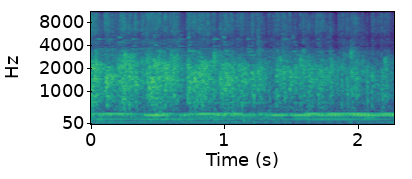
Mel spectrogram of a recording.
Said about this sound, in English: Yeah, thank you. Let's clap all of us.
